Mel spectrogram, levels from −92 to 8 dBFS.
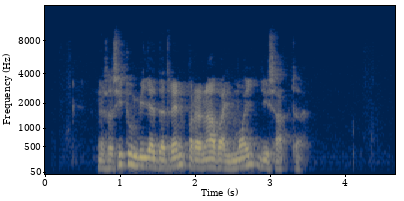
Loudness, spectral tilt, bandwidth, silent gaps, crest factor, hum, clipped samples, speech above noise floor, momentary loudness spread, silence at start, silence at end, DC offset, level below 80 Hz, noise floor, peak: -28 LUFS; -6 dB/octave; 9.6 kHz; none; 16 dB; none; under 0.1%; 48 dB; 15 LU; 0.7 s; 1.25 s; under 0.1%; -78 dBFS; -76 dBFS; -14 dBFS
